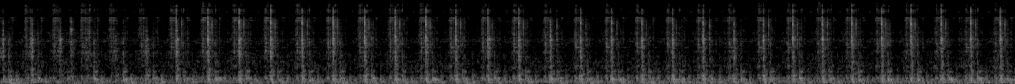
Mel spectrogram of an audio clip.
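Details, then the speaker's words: Sewing machine stitching tote webbing with the zipper foot still fitted. Sharp, even clacking about three times a second with every stitch, harsher than its usual hum; the machine never used to make this noise. Owner wonders about removing the zipper foot; cause unclear. "I'm not sure why my machine is making that noise. Never used to make that noise."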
